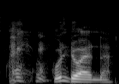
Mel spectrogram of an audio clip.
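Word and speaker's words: Gündoğan: Gundan Gundan. That's how that's how you pronounce his surname, dog.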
